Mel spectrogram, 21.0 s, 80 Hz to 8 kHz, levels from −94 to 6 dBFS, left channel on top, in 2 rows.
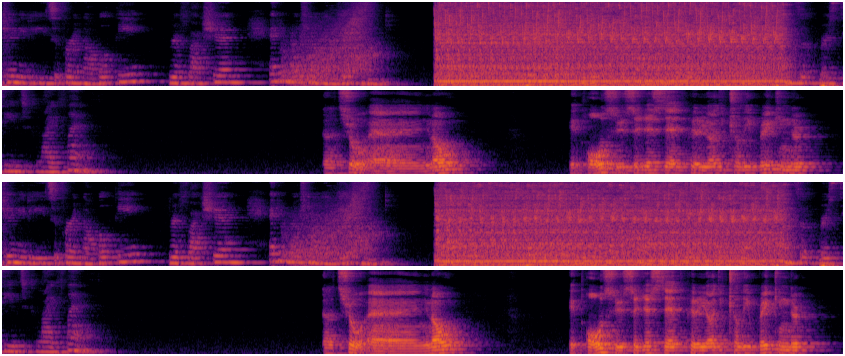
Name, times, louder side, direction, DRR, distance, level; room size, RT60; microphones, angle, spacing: voice 1, 0.0-1.7 2.1-4.7 5.5-6.1 6.5-11.6, right 1 dB, 35° right, -5 dB, 1.1 m, -40 dB
sound 1, 3.5-4.7, left 1 dB, 30° left, 1.1 m, -44 dB
sound 2, 5.4-9.8, left 1 dB, 80° left, 0.7 m, -28 dB
voice 2, 14.5-16.2 17.6-20.5, right 3 dB, 90° right, 3 dB, 0.3 m, -31 dB
3.2 x 2.8 x 2.2 m, 0.74 s
head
